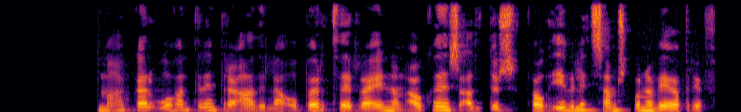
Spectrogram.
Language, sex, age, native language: Icelandic, female, 40-49, Icelandic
